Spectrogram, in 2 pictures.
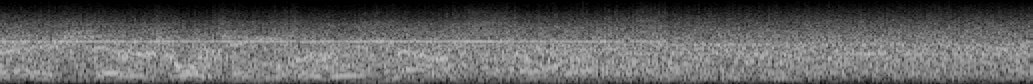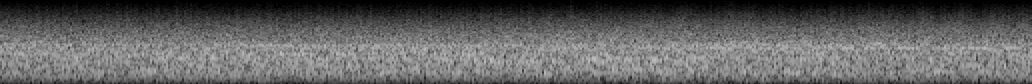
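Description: CB radio receiver hissing with steady band static between transmissions, with faint steady whistles from carriers in the noise and a weak, garbled voice under the static in the first couple of seconds.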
